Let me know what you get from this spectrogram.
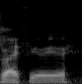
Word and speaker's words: Rhyperior: It was Rhyperior. – Ah. Wow. – The word hype is in the name. You pronounce it, you say the rye.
